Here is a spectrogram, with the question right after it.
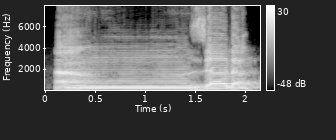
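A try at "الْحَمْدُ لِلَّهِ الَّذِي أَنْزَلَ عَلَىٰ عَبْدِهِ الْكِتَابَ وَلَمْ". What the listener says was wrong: lanya pendek.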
